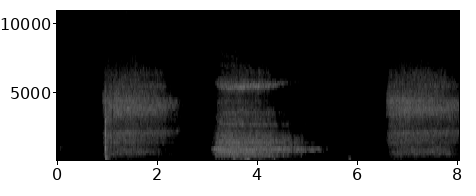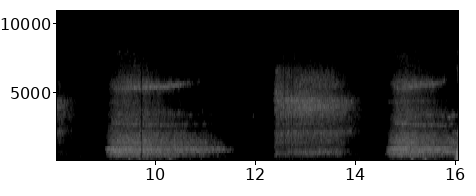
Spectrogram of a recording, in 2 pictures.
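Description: Deep guided breaths during a breathwork session come in long, forceful cycles, six loud rushing inhales and exhales separated by brief silent pauses, close to the microphone with no talking.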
